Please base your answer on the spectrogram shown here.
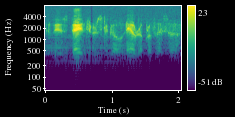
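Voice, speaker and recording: Captain Nemo, a man as a deep, commanding submariner. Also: lightly acted, poor audio. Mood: grave, composed. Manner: measured, grandly formal, theatrical. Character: commanding, worldly-wise, courtly male submarine captain. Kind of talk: old-time radio drama acting. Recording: hissy old radio recording.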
